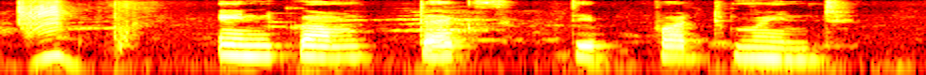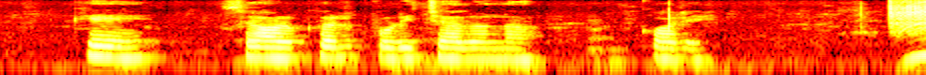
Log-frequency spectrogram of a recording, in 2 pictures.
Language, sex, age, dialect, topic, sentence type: Bengali, female, <18, Standard Colloquial, banking, statement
